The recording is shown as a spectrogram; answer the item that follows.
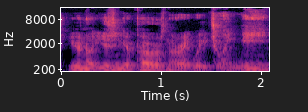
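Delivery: normal talking voice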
